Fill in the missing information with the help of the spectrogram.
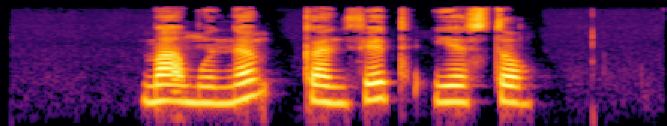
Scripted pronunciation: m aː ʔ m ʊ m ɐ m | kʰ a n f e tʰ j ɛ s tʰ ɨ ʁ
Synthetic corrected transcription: m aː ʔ m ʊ n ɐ m | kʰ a n f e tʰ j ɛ s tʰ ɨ ʁ

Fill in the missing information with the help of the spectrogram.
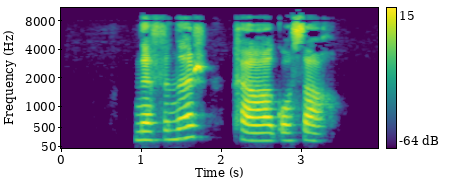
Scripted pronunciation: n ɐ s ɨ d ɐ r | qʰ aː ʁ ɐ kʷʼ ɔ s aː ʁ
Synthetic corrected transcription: n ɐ f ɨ n ɐ r | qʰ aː ʁ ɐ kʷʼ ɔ s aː ʁ

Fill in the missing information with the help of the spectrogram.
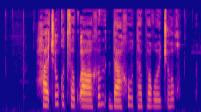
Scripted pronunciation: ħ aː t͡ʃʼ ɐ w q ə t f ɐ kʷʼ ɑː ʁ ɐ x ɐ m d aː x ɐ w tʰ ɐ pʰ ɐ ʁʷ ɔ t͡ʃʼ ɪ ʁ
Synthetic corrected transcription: ħ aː t͡ʃʼ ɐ w q ə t f ɐ kʷʼ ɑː ʁ ɐ x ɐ m d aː x ɐ w tʰ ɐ pʰ ɐ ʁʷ ɔ t͡ʃʼ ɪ ʁ

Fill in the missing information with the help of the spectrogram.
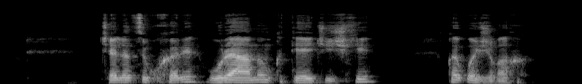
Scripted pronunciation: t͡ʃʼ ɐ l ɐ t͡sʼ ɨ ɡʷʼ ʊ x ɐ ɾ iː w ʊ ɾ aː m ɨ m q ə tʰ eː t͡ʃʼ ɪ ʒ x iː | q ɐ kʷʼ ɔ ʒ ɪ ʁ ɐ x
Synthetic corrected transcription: t͡ʃʼ ɐ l ɐ t͡sʼ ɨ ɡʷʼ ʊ x ɐ ɾ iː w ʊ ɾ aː m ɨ m q ə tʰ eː t͡ʃʼ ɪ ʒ x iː | q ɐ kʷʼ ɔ ʒ ɪ ʁ ɐ x

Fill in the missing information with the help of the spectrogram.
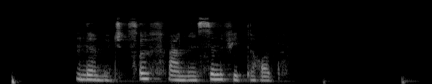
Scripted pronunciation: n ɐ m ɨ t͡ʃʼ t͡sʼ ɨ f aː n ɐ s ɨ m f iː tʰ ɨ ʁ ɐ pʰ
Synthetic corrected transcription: n ɐ m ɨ t͡ʃʼ t͡sʼ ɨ f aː n ɐ s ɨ n f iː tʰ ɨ ʁ ɐ pʰ

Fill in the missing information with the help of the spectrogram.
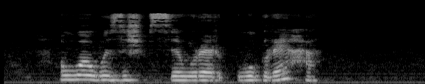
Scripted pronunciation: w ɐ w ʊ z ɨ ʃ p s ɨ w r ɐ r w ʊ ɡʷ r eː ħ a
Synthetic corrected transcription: w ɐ w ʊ z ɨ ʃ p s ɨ w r ɐ r w ʊ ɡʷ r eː ħ a

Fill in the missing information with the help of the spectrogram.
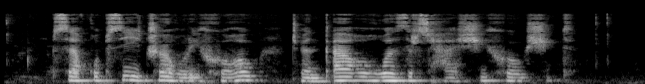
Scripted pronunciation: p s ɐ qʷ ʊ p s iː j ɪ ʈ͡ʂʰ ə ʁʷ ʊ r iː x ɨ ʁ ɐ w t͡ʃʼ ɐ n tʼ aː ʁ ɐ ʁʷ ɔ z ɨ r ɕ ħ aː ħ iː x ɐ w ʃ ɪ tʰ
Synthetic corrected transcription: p s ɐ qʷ ʊ p s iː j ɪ ʈ͡ʂʰ ɐ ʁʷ ʊ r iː x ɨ ʁ ɐ w t͡ʃʼ ɐ n tʼ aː ʁ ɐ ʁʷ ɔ z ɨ r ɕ ħ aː ʃ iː x ɐ w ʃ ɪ tʰ

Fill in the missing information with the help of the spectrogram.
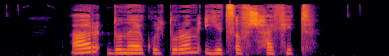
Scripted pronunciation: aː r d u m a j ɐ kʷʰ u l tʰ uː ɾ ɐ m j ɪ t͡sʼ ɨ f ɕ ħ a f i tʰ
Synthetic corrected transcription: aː r d u n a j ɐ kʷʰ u l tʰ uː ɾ ɐ m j ɪ t͡sʼ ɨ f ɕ ħ a f i tʰ

